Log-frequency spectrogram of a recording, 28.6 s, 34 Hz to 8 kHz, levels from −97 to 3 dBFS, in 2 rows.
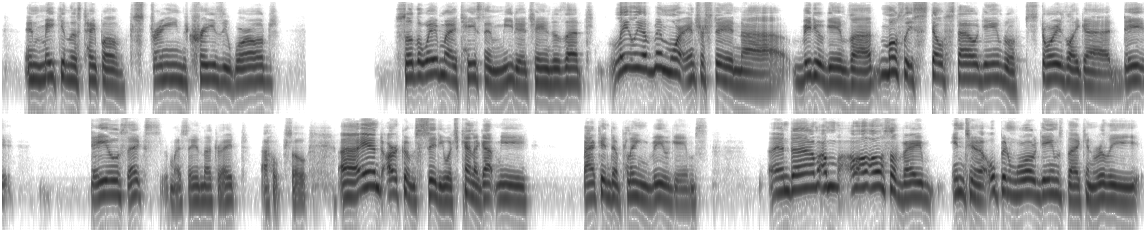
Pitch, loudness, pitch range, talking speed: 175 Hz, -22 LUFS, 150-200 Hz, 155 wpm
